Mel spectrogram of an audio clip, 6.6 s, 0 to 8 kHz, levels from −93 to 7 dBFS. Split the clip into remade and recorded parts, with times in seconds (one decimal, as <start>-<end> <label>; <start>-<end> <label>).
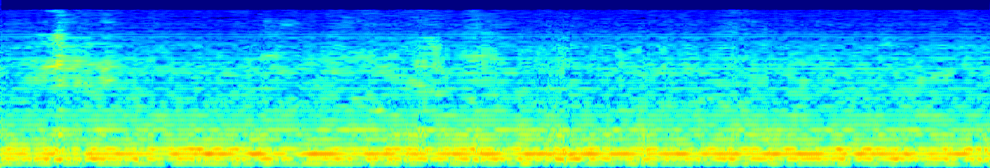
0.0-6.6 remade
